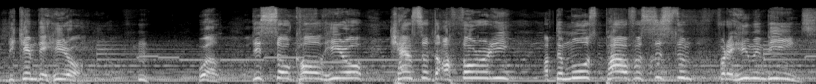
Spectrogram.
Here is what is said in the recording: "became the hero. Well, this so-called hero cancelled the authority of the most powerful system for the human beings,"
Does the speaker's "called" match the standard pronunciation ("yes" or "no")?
yes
